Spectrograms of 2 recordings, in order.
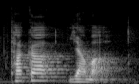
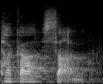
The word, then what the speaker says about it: Takayama: If you had Taka of Takai, it would be pronounced Takayama, not Taka-san.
